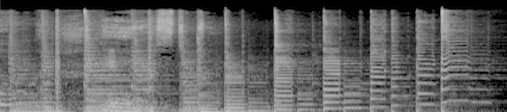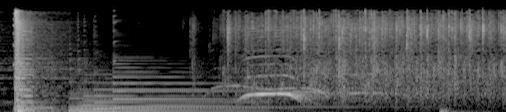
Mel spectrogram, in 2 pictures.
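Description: Acoustic guitar strumming the closing chords of a song, then one final chord struck about five seconds in that is left to ring and fade away.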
